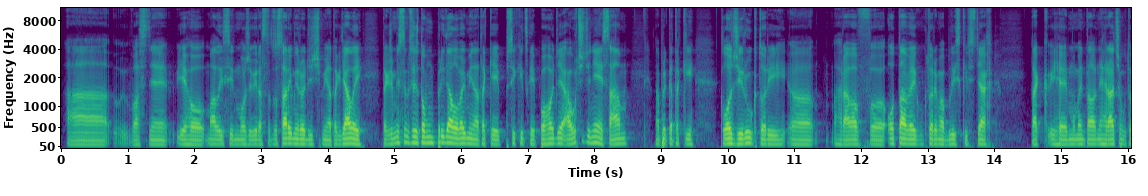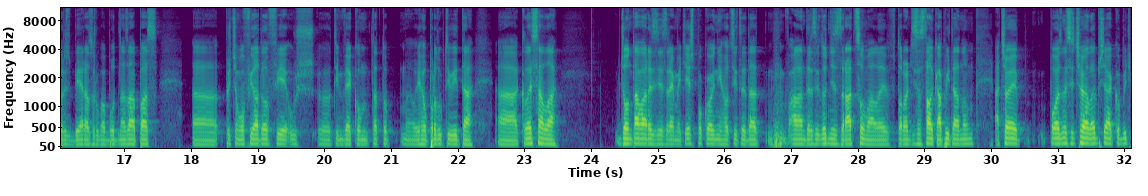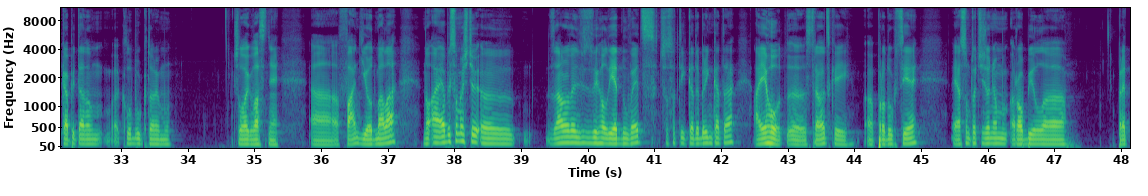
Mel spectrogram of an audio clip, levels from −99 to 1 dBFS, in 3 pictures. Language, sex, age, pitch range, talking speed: Slovak, male, 20-39, 105-120 Hz, 160 wpm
